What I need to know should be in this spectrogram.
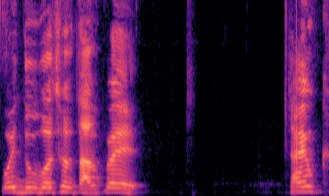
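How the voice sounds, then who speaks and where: A woman co-hosting a reaction video, chatty and quick to agree in casual talk. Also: medium pitch, steady tone.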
